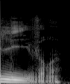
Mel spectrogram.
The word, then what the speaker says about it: livres: Les, and then same rule, you just write livre, and then you put s at the end, but then you don't pronounce it. Les livres.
